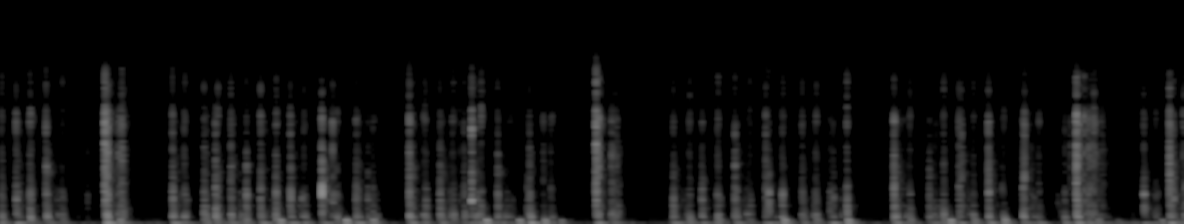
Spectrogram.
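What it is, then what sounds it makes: Plastic computer keyboard being typed on. Keys on a black plastic computer keyboard are pressed one by one with a fingertip and a long nail. About forty quick, dry clicks and taps follow in an uneven typing rhythm, each sharp and bright with almost no ring, separated by brief pauses.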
